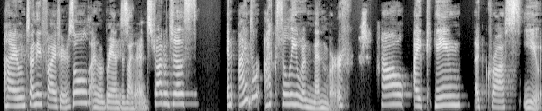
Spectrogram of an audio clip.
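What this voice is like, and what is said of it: Portuguese-accented English. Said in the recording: “I'm from Porto, Portugal, hence the whole accent thing”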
